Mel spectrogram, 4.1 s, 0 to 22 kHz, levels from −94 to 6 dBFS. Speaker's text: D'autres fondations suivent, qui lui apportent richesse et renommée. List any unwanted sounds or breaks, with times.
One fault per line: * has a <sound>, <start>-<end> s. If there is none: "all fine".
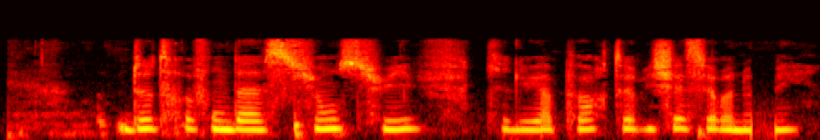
* has a dropout, 3.8-3.9 s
